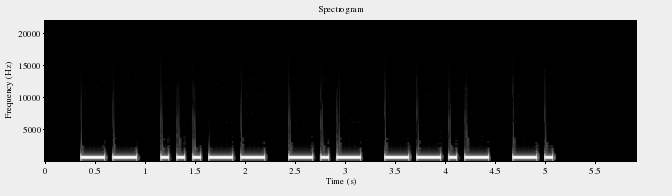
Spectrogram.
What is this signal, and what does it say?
Morse code, heard as a keyed tone, about 15 wpm, 700 Hz. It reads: M3KQN
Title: DXCC-100 Call Signs - 5 Characters - Repeated 3x - 15wpm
